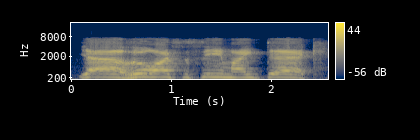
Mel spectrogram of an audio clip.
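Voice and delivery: slow, high, loud mock promo yell; hammed-up drunken mic call; drunk wrestler on the mic. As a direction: ham up a drunk guy shouting to the crowd. Sandman on the mic.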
